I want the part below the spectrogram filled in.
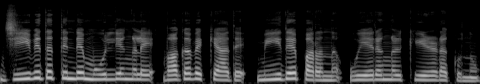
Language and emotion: Malayalam, neutral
